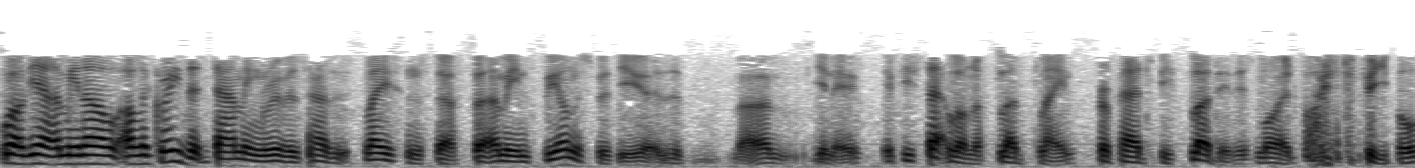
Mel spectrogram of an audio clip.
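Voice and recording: A man speaks fast in a fairly low pitch with lively intonation. The sound is dry and close, with no echo.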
